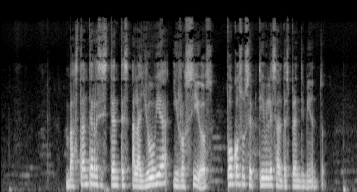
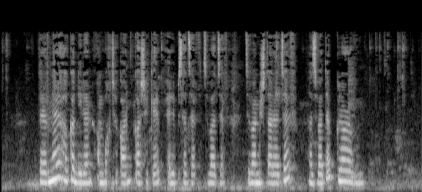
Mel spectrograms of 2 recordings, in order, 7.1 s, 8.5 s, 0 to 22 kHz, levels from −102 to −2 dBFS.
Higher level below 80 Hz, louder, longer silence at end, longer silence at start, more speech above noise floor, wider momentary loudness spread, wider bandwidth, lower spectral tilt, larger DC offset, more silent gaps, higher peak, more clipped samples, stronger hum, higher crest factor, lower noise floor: about the same, -50 dBFS vs -50 dBFS; first, -18 LUFS vs -21 LUFS; second, 0.2 s vs 0.4 s; first, 1.35 s vs 0.1 s; first, 42 dB vs 27 dB; about the same, 11 LU vs 13 LU; first, 15.5 kHz vs 11.5 kHz; first, -6.5 dB/octave vs -4.5 dB/octave; neither; neither; first, -2 dBFS vs -6 dBFS; neither; neither; about the same, 18 dB vs 16 dB; first, -59 dBFS vs -47 dBFS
